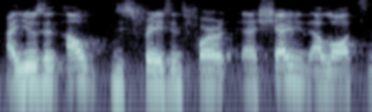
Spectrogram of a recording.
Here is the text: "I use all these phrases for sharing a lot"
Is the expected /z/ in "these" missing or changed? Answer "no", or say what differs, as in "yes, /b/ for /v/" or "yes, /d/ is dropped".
yes, /s/ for /z/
